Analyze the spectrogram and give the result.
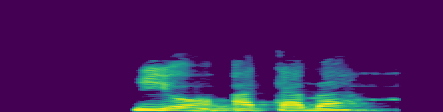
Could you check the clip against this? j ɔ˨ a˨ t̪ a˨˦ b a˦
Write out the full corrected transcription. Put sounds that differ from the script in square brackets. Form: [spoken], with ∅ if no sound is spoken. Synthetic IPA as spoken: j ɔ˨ a˨ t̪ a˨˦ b a˦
